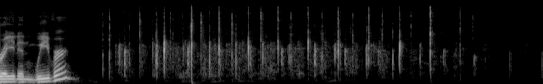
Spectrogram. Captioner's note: audience applauding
